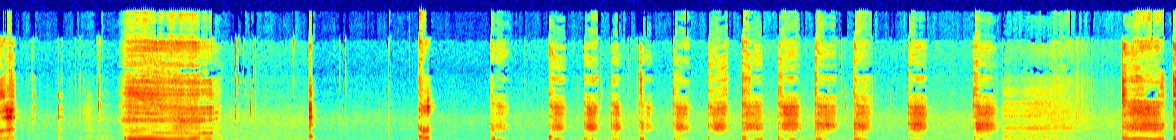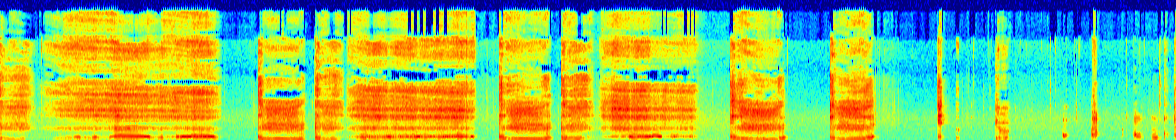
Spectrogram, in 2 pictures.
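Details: Adult woman with chronic migraine during an asthma attack: repeated short, harsh cough bursts alternating with strained, voiced gagging and retching; she could not stop coughing and vomited many times that day.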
